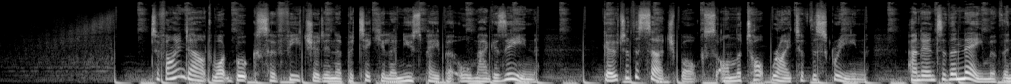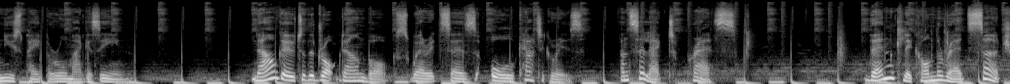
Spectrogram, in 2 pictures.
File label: Corporate Instructions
